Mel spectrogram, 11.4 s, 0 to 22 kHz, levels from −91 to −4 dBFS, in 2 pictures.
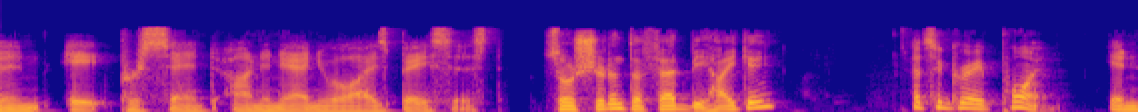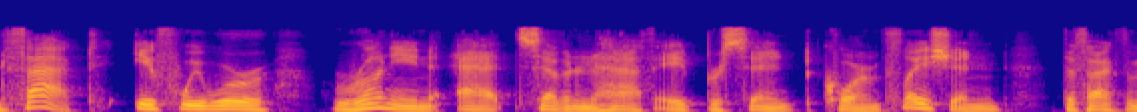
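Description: A speech recording with no technical faults to point to. It comes over a Bluetooth mSBC headset link, so nothing is heard above about 7.7 kHz, and the codec leaves only a light graininess on the louder sounds.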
